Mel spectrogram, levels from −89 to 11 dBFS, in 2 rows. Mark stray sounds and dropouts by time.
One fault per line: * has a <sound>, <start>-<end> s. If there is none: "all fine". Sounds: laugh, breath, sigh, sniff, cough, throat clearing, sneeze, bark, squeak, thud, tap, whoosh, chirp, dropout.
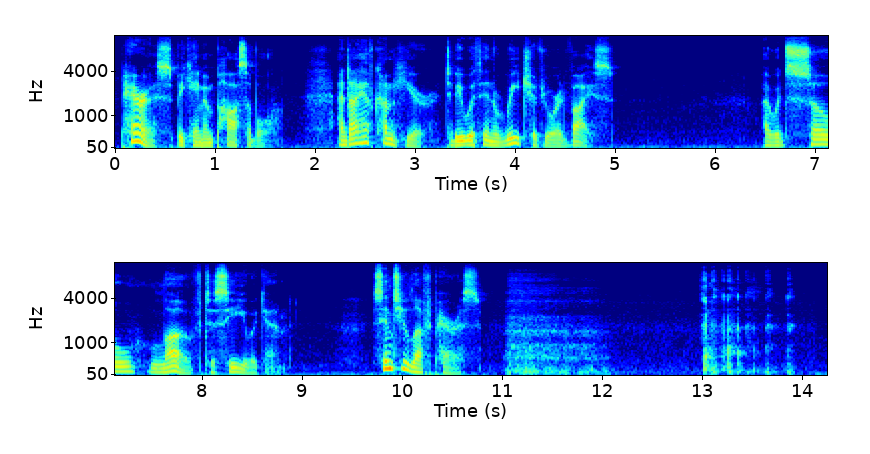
* has a sigh, 11.0-12.2 s
* has a laugh, 13.0-13.9 s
